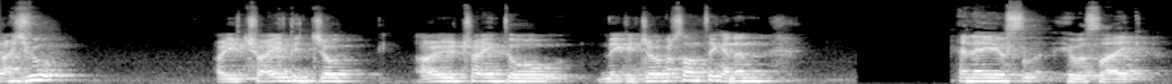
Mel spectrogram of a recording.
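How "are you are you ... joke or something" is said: ordinary delivery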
